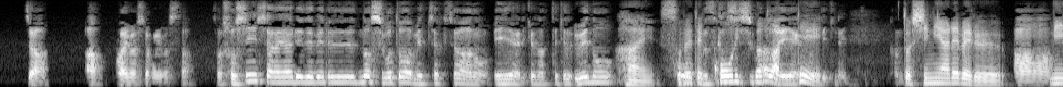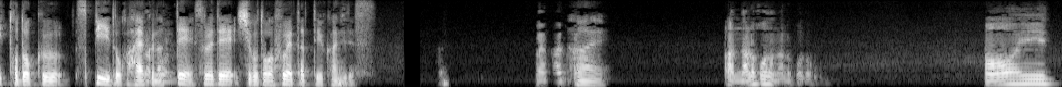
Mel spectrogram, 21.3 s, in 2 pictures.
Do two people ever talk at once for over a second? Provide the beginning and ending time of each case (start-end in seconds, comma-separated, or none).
6.8-8.2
